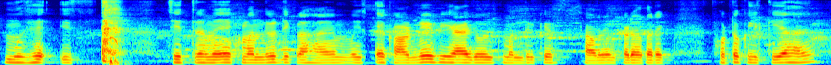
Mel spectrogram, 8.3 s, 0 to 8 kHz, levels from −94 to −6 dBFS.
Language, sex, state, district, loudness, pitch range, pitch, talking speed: Hindi, male, Chhattisgarh, Korba, -24 LUFS, 125-140 Hz, 130 Hz, 180 wpm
